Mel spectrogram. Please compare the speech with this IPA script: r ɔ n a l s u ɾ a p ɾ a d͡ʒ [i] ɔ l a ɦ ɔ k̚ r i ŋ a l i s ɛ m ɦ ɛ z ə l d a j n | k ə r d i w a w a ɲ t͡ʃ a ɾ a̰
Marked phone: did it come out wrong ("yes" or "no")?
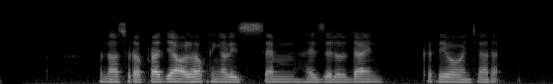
yes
